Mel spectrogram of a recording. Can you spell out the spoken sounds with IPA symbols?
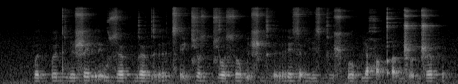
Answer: p ə ɡ ɓ ɵ dʱ i ʂ e r ḛ w z œ p ɡ œ ɡ ə̰ r t͡sʼ ḛ t͡ɕ o z t͡ɕ o s o ɓ ḭ ʂ ɡʱ ə̰ r e z ə̰ ɦ i z ɡʱ ʏ ʂ ɓ o p i ħ ə̰ qʼ ḛ ɖ͡ʐ o̰ ɖ͡ʐ œ p

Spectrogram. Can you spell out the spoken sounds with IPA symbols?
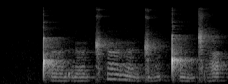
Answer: ǃʰ œ̃˩ r œ̃˩ ǁʰ œ̃˧ l œ̃˩ ɡ͡ǁ õ˩˧ ǃʰ ĩ˩ ɡ͡ǁ a˧

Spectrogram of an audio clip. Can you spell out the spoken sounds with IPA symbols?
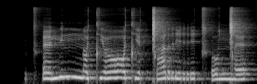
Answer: t͡sʼ ɛ mʲ ɯ nː ɔ tʲ ɔː tʲ a ɡ͡ǀ a r i r i t͡sʼ o ŋ͡ǀ ɛ

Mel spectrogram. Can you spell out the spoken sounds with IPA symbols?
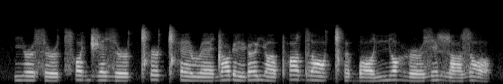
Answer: j ə˞ s ə˞ t͡sʰ ɔ d͡ʒ ɛ z ə˞ ǀʰ ə˞ ǀʰ ɛ ɹ ɛ d ɑ ɽ i ɽ ə j ʌ pʰ ɑ d l ɔ ǀʰ ə ɓ ɔ ɲ ɔ ɦ ə˞ z ɪ ɮ ɑ z ɔ

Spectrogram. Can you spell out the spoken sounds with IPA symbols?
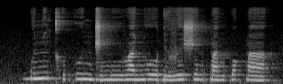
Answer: ɡ͡b ʊ˦ ɲ ĩ˦ kʰ ʊ˨ kʷ iː˦ ŋ d͡ʒ ɪ˨ m uː˨ β ã˦˨ ɲ oː˦˨ ɗ ɪ˨ v e˦ ʃ e˦ n k͡p ã˦ n p ɔ˦ k͡p ã˦˨

